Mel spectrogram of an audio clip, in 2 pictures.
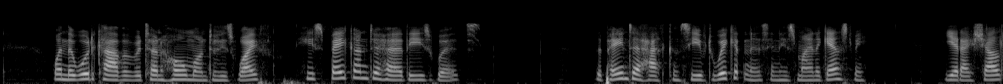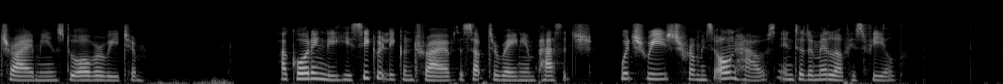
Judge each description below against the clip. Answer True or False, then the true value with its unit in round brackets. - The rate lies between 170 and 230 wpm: False (155 wpm)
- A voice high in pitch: True (210 Hz)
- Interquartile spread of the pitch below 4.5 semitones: True (3.1 semitones)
